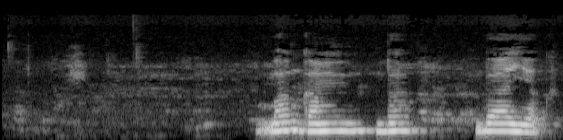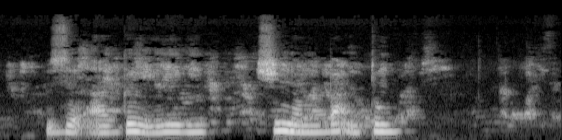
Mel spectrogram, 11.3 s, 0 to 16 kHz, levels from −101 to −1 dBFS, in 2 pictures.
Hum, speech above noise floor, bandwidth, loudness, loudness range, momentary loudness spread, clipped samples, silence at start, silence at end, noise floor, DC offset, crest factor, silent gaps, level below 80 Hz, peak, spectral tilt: none; 39 dB; 9.2 kHz; -24 LUFS; 4 LU; 20 LU; under 0.1%; 0.75 s; 0.25 s; -62 dBFS; under 0.1%; 16 dB; none; -62 dBFS; -8 dBFS; -7 dB/octave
